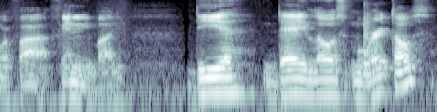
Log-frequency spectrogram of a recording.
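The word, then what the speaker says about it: Día de los Muertos: Dia de los Muertos, I believe it's pronounced.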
